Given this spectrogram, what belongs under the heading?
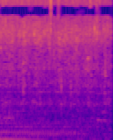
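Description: Ginger frying in oil in a pan, a dense, steady sizzle heard close up, with a low hum underneath and no talking.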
